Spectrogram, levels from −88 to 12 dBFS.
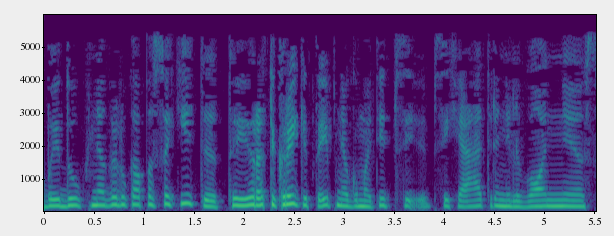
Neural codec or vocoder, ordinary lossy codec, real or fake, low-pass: none; MP3, 24 kbps; real; 5.4 kHz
